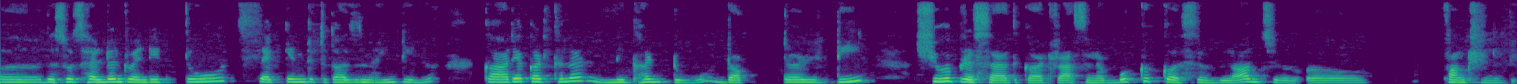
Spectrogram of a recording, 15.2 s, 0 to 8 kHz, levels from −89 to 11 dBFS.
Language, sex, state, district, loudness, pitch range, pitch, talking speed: Telugu, female, Telangana, Nalgonda, -19 LUFS, 215-265 Hz, 235 Hz, 95 wpm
